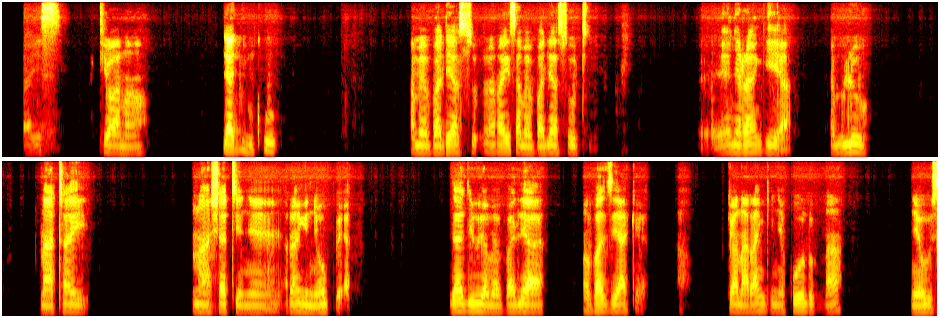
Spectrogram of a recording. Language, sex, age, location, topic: Swahili, male, 18-24, Mombasa, government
